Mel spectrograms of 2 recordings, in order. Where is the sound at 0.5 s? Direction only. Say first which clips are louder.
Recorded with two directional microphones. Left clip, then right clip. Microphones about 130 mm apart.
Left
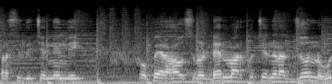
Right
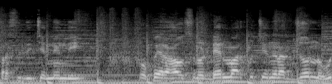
Left 2 dB; 15° left (ahead or behind).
